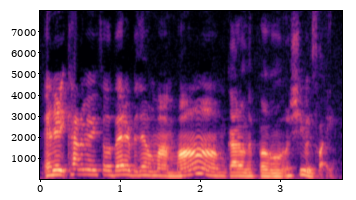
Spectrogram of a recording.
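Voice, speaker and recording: A young woman telling a story casually, chatty and animated, full of fillers. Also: medium pitch, brisk. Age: young adult.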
